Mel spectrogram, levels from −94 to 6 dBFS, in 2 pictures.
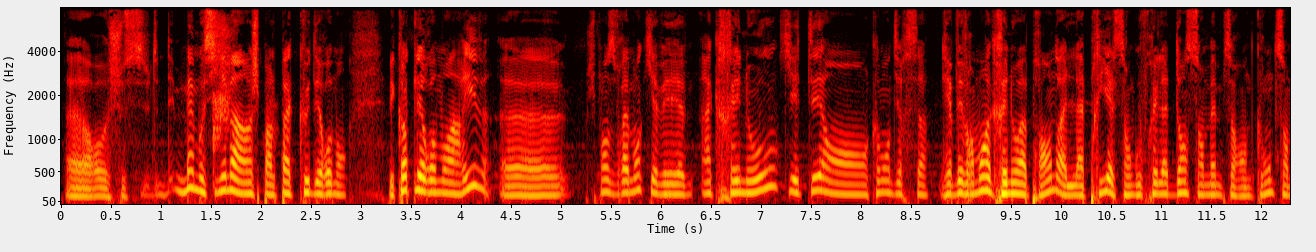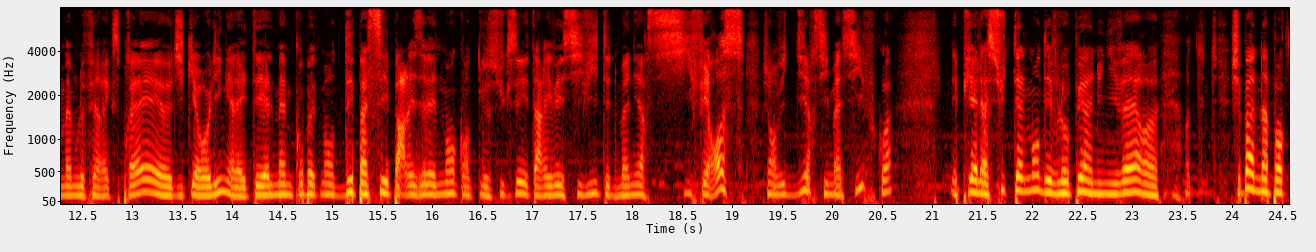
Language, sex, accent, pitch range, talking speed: French, male, French, 150-185 Hz, 245 wpm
